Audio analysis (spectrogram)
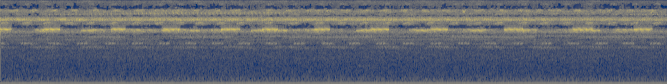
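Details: Park crickets at evening produce an unbroken high trilling chorus, with one caller pulsing in quick regular bursts over the steady drone of others and a soft low background hum.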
